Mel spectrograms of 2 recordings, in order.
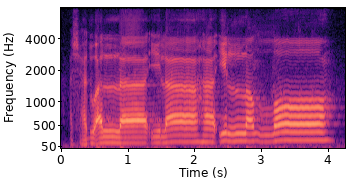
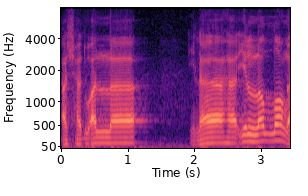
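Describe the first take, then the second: First: The whole phrase is said in one breath. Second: The phrase is split with a breath in between. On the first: The speaker calls it right. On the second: The speaker calls it wrong. "Jadi jangan dibikin dua napas"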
